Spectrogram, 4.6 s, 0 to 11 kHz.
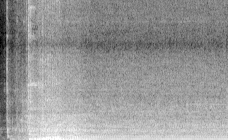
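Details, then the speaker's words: Generator that sat 5+ years, carburetor tuned, fuel on, choke on: engine catches with brief surge then settles into steady, even drone at governed speed, about 3,600 RPM, no hunting or misses; running healthy. "That seems better. Check it out. I got it tuned up. Should be roughly 3,600 RPM now."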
